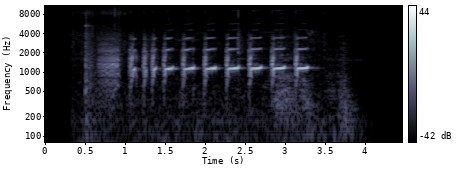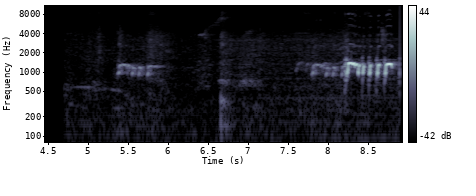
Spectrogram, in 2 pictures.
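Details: Local zebra dove calling to companions, used as a lure: a quick run of short clipped notes speeding into a longer sustained coo, then pauses and soft renewed cooing toward the end.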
